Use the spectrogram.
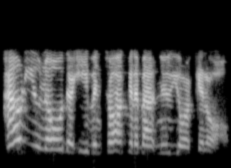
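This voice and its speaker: A man's voice: a little high, animated. A man playing a placating, dismissive police desk officer over a telephone in a 1940s-style suspense radio play. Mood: sceptical, impatient. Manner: dismissive, patronising, drawn-out reassurances. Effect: telephone filter. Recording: thin, narrow telephone-line sound.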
